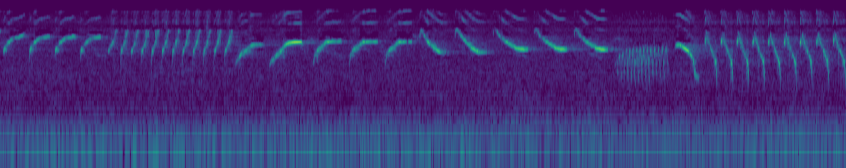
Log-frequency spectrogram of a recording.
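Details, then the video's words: Canary song for training Timbrado singers: rapid curved whistles and a buzzy trill, a run of louder downward-sweeping notes, a brief metallic burst, then a quick pulsed roll. "Relaxing Canary Singing Sounds for Bird Lovers"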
